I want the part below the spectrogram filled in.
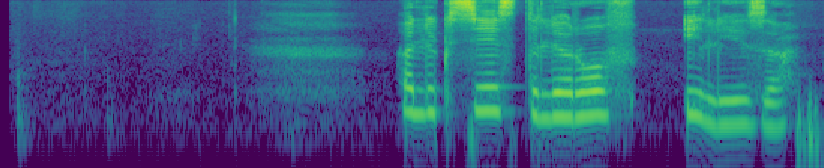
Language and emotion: Russian, sad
